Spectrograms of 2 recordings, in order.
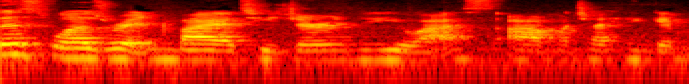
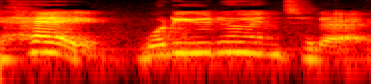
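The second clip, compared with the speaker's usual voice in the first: higher, louder, animated, more emphasis and inflection. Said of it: "more emphasis and inflection".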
